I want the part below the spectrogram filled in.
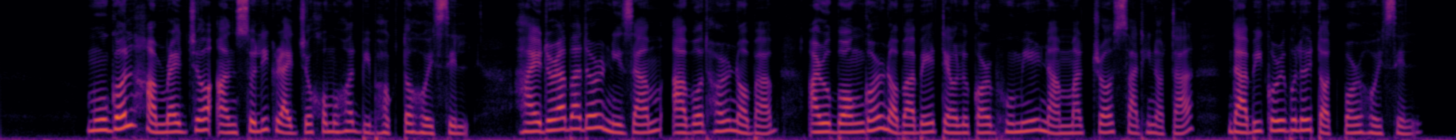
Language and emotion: Assamese, neutral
